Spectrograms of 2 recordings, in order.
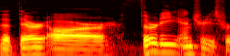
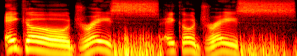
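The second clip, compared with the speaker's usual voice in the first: calling out a name; 6 semitones higher, 7 dB louder, much slower than usual. Real, not acted. Calling out the giveaway winner.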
